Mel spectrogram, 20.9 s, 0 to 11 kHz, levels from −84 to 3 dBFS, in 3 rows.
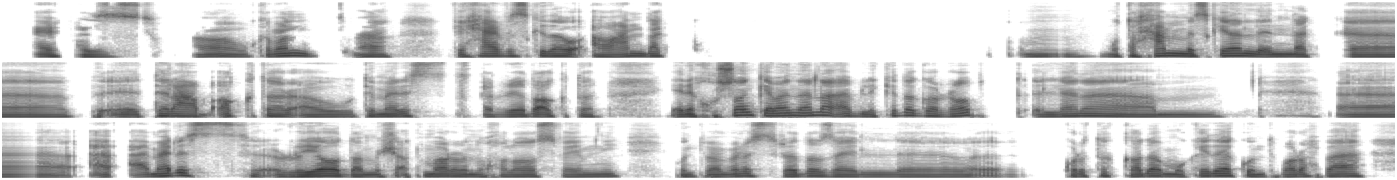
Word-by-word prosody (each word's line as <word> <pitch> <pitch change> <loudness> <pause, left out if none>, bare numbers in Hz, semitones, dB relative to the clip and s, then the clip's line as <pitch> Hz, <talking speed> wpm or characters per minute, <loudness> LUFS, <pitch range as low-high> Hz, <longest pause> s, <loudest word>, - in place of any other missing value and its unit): حافز 110 -3 0 0.3
آه، 120 +2 +1
وكمان 130 +5 +1
تبقى 115 -1 -2 0.3
في 115 - -2
حافز 130 0 +3
كده 130 -1 +2
و - - +5
أو 115 -1 -1
عندك 130 +3 +1 1.7
إمم، 115 -2 -5
مُتحمِّس 125 +3 +3
كده 145 0 +4
لأنَّك 115 -3 +2 0.8
بت 100 +4 -3
تلعب 130 -4 +3
أكتر، 120 -3 -1
أو 105 0 -1
تمارس 125 +2 0 0.2
الرياضة 115 +1 +2
أكتر، 115 -1 -3 0.3
يعني 120 +2 +3
خصوصًا 170 +7 +5
كمان 155 -1 +3
أنا 170 0 +4
قبل 125 -3 0
كده 150 +7 -1
جرَّبت 140 +3 0 0.2
إن 115 +2 -1
أنا 125 -4 +2
آمم، 105 +1 -4 0.6
آآ، 100 -3 -3 0.3
أ - - -1
أمارس 140 +1 +2
الرياضة، 120 +1 +4
مش 105 0 -1
أتمرَّن 120 +1 0
وخلاص، 115 0 -1
فاهمني؟ 115 +4 -3 0.2
كنت 110 -1 -5
بامارس 125 +4 0
رياضة 120 +2 +1
زي 120 -1 0
ال 105 -1 -4 0.2
كورة 125 0 -3
القدم 125 -1 0
وكده، 130 +5 +2
كنت 115 -6 -2
باروح 120 +3 -1
بقى 125 0 +1
120 Hz, 145 wpm, -22 LUFS, 110-130 Hz, 1.7 s, و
